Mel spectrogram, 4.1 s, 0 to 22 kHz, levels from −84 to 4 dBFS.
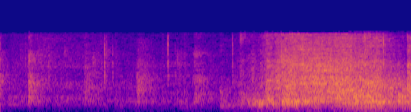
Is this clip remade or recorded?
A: recorded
